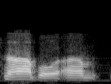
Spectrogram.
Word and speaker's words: Schnabel: And The Diving Bell and the Butterfly is a French-language film from Julien Schnabel. Please help me with the last name, because I always get his last name wrong. – You got it well enough.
